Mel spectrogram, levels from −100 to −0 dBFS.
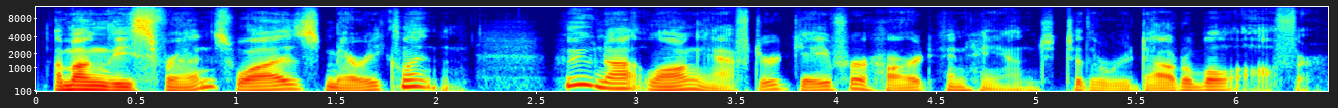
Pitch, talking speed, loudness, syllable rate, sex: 120 Hz, 175 wpm, -21 LUFS, 5.0 syllables/s, male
